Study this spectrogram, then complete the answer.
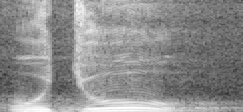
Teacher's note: dhamma bertemu waw sukun, wujuh, 2 harokat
